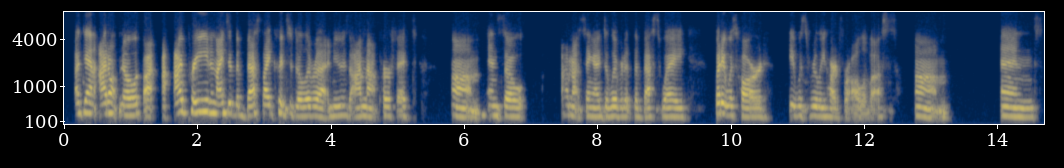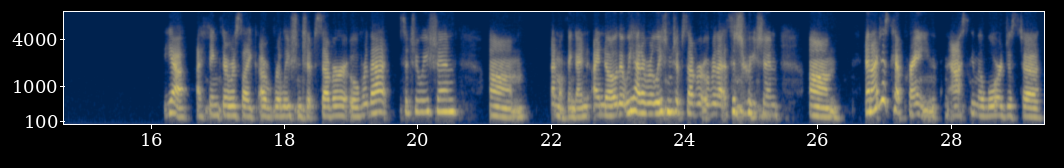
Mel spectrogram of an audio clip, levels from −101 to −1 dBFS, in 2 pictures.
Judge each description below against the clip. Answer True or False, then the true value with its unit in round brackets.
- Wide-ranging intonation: False (4.5 semitones)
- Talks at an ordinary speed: True (180 wpm)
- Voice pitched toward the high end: True (210 Hz)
